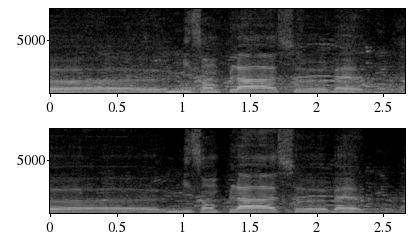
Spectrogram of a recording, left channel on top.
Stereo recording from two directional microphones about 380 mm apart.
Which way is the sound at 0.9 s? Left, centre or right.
Right.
